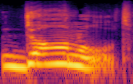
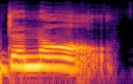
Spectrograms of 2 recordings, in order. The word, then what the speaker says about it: Donal: that was the caretaker denal Delaney not Donald mind you there's no D at the end so it's pronounced denal that's the way you're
